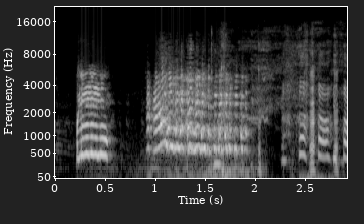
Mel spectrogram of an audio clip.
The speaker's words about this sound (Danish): Og de der kalkuner, de går bare rundt og er kalkuner. Og øh, jeg ved ikke, hvad, de, de går bare rundt og ser dumme ud.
